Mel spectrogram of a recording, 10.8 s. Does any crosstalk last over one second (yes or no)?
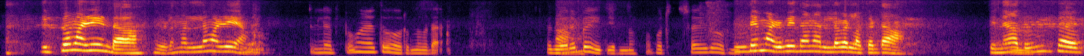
no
